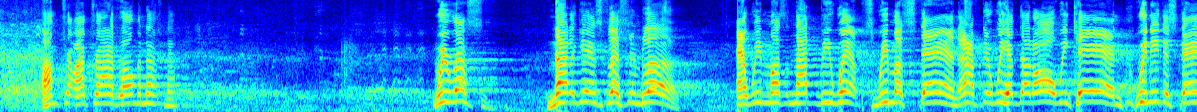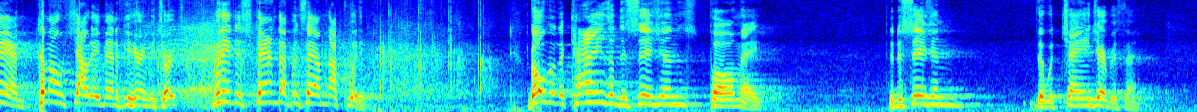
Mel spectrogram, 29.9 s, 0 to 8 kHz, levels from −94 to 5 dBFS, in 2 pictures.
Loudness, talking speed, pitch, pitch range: -24 LUFS, 135 wpm, 250 Hz, 205-270 Hz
